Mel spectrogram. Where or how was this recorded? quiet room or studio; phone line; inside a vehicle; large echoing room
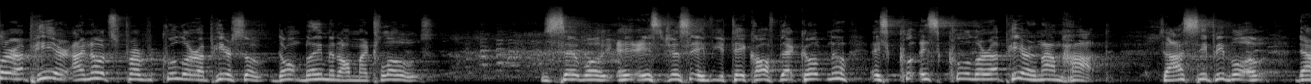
large echoing room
